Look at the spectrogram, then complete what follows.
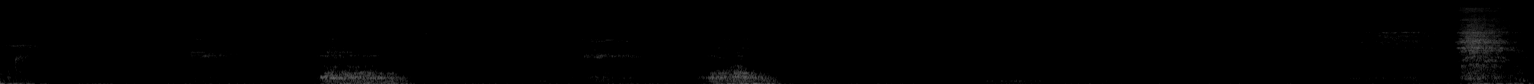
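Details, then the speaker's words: Respiratory assessment auscultation of a male: three slow deep breaths, about 12 a minute, soft airy rush in and out, no whistling or crackling; clear lung sounds, no adventitious sounds. "So he had clear lung sounds. There was no adventitious lung sounds."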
